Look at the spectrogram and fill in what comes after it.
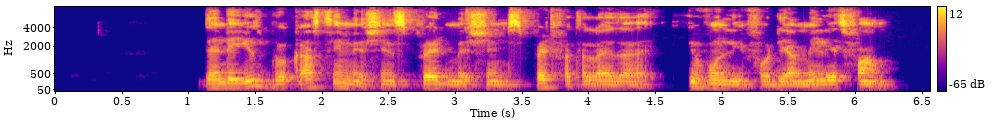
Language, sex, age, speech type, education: Nigerian Pidgin, male, 15-29, spontaneous, tertiary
